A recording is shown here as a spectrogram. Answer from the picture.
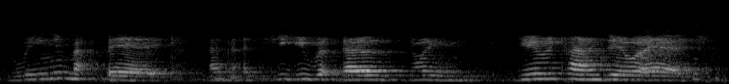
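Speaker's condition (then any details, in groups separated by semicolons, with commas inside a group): Cerebral palsy; hard to be understood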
